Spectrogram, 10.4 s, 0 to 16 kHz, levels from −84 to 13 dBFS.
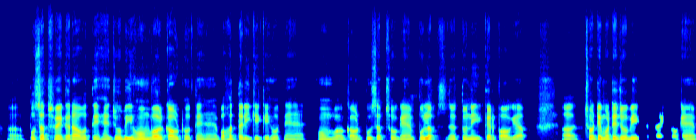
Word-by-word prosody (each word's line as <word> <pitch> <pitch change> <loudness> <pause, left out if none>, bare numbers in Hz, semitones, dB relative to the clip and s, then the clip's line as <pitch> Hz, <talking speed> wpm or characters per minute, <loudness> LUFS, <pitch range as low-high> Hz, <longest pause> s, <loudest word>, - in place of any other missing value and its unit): अ, - - -11 0.3
pushups - - +1
वगैरह 105 0 +5
होते 100 -1 +1
हैं, 100 0 -3
जो 165 0 -1
भी 165 0 +2
होम 105 -3 +2
वर्कआउट 100 -2 +4
होते 95 +1 -4
हैं। 95 -1 -8
बहुत 120 +6 -2
तरीके 95 -1 +1
के 95 - -3
होते 95 -1 -7
हैं, 90 -1 -8 0.2
होम 95 -2 -3
वर्कआउट। 90 +2 -2
पुशअप्स 100 0 -4
हो 95 -2 -2
गए, 95 0 0
पुलअप्स 150 -1 +2 0.2
तो 100 - -1
नहीं 105 +1 0
कर - - +3
पाओगे 85 0 +1
आप। - - -2 0.5
अ, - - 0 0.2
छोटे-मोटे 140 -3 +5
जो 115 +1 +3
भी 110 -1 +5
एक्सरसाइज़ 100 - -6
हो - - -5
गए 95 - +1
हैं, 90 +1 -3
100 Hz, 200 wpm, -26 LUFS, 95-110 Hz, 0.5 s, वगैरह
